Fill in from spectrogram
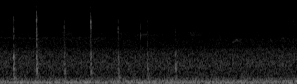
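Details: In a park, a Black woodpecker hacks destructively at a tree in sharp, irregular knocks, two to four a second, with a steady low rumble underneath.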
